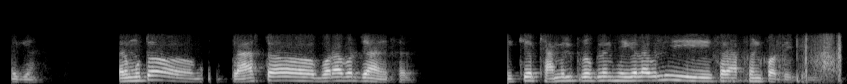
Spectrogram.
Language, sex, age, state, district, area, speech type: Odia, male, 18-30, Odisha, Kendrapara, urban, conversation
